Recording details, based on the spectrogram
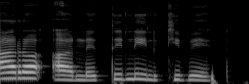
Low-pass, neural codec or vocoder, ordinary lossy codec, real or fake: none; none; none; real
